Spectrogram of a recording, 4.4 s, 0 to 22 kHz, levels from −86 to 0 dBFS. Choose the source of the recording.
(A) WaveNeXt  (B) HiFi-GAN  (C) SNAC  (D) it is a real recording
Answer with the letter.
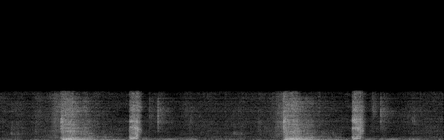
C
